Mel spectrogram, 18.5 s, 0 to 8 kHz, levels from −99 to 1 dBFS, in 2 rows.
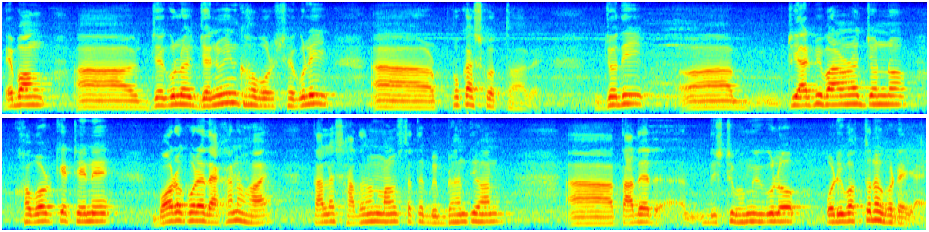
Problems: none marked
